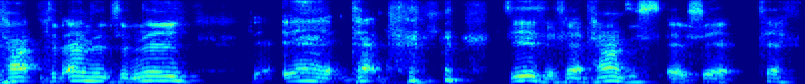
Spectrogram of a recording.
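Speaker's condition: Dystonia; diagnosed at national neurological hospital London after five years undiagnosed, five days of testing

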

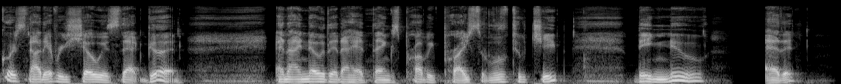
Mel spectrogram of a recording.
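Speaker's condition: Head and neck cancer, stage 4, into voice box

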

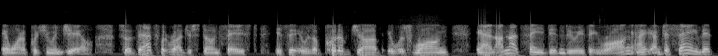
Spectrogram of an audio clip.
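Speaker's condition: No condition

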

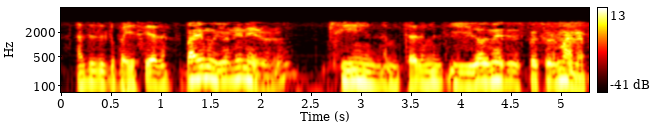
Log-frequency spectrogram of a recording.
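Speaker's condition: Parkinson's disease; neurologist care, walking, running and tennis exercise, felt stronger after two weeks

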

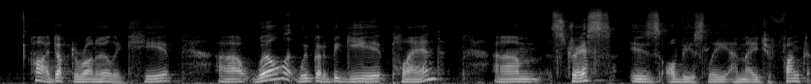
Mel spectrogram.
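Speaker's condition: No condition

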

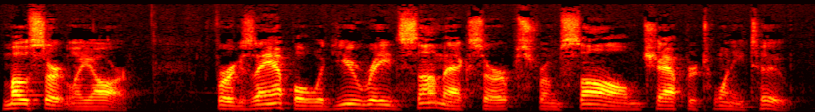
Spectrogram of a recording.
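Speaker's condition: No condition

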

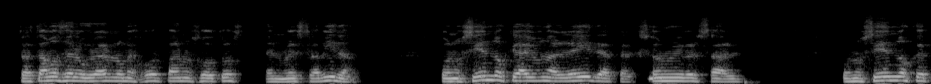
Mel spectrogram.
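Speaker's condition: Parkinson's disease; dopamine pills

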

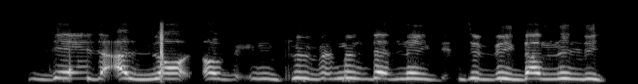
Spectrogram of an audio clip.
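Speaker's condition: Ataxic cerebral palsy; speech audibly affected

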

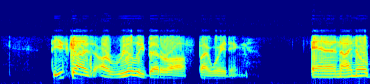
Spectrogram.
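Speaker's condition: No condition

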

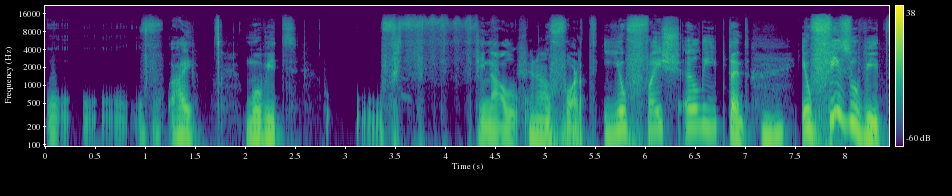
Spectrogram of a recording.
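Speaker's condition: Stuttering; Stuttering 38 years, long concealed, therapist taught smoothing, first performance World Stuttering Day Porto; mild but variable, more noticeable in this recording setting, increases during conversation; stutters very little on stage, voice use makes stutter disappear, worse in interviews than one-to-one; repeated sounds, repeated words, prolonged sounds

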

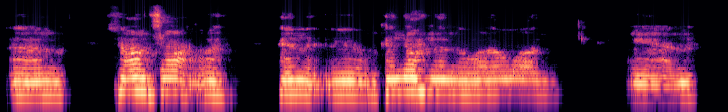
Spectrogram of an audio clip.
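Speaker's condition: ALS; slow progressor

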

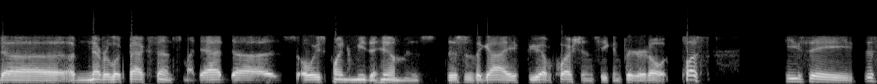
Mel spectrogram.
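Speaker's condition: No condition

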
